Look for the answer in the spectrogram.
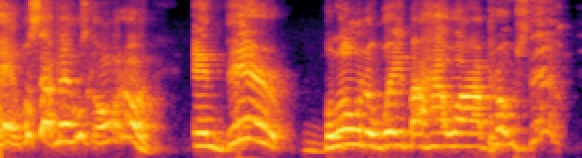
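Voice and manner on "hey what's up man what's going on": high, friendly upbeat tone. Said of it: "I'm like".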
